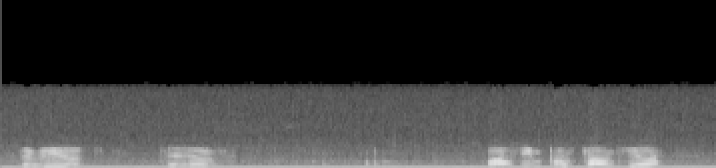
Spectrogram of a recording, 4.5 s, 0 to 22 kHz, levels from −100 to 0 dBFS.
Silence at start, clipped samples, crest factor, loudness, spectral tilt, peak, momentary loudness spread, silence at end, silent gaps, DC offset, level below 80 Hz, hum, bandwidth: 0 s; under 0.1%; 18 dB; -21 LUFS; -7 dB/octave; -2 dBFS; 11 LU; 0 s; none; under 0.1%; -40 dBFS; none; 10.5 kHz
